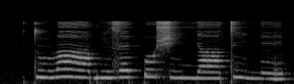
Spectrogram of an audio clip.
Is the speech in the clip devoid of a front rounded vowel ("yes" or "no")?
yes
